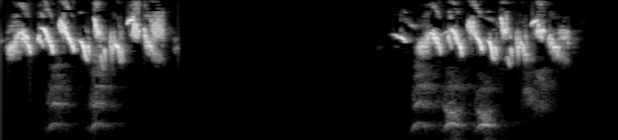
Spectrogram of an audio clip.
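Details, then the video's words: Double-collared seedeater song for training and attracting birds: two bright, rapidly warbled phrases of high looping notes, each under two seconds, with a quiet pause between. "CORBATITA CANTANDO - MEDIA HORA DE CANTO DE CORBATITA"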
